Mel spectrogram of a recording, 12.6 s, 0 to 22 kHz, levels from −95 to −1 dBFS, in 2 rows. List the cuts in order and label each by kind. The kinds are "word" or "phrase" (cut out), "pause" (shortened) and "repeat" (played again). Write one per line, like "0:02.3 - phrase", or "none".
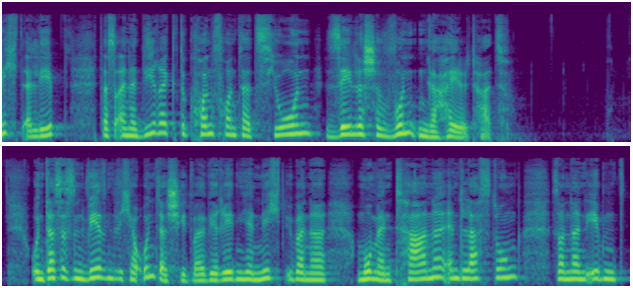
0:03.2 - pause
